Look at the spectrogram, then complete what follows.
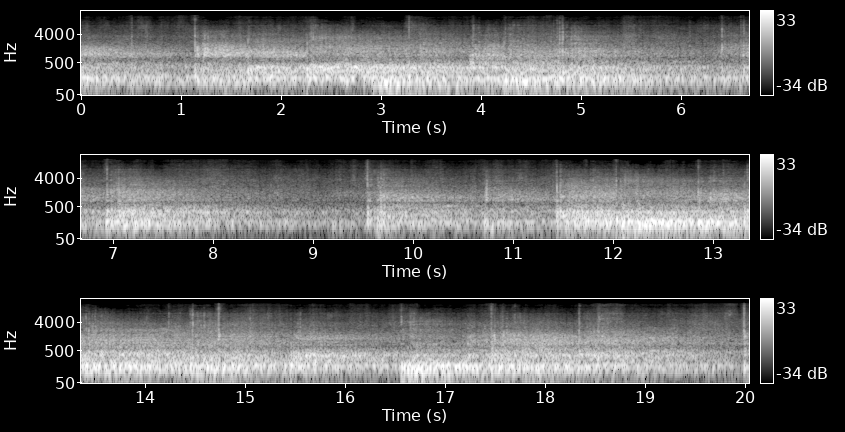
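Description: Loud din of an aikido practice hall: repeated thuds of bodies being thrown and falling onto mats, with shuffling of many feet.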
